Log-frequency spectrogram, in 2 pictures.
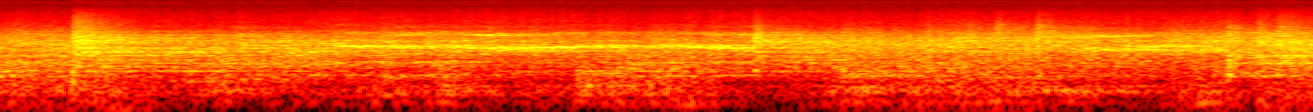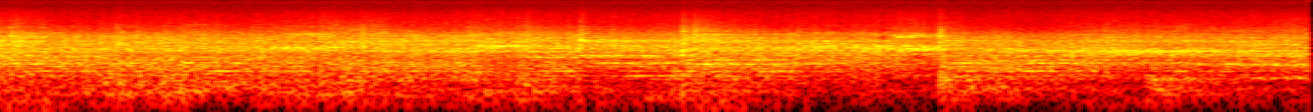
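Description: Metal combat robots crash and scrape against each other.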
